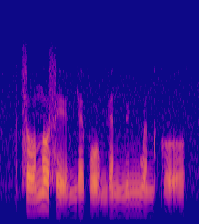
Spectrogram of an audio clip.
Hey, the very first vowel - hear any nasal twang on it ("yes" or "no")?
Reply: no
